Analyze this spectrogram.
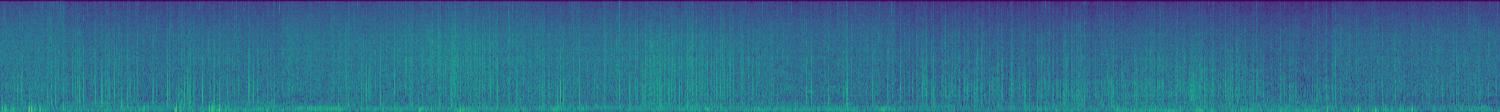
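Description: Heavy rain falling steadily on forest foliage, a dense, even patter of countless drops.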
